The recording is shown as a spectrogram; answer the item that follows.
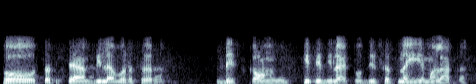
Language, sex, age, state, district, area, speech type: Marathi, male, 45-60, Maharashtra, Thane, rural, conversation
